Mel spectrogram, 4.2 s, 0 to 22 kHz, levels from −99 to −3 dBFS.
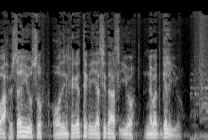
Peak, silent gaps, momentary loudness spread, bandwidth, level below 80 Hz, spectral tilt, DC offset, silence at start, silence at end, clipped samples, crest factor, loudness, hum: -4 dBFS; none; 8 LU; 15 kHz; -48 dBFS; -7 dB/octave; under 0.1%; 0 s; 0 s; under 0.1%; 16 dB; -21 LUFS; none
